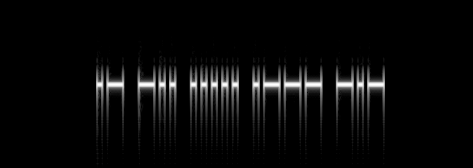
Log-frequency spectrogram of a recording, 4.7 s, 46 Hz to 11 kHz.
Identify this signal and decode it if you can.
Morse code, heard as a keyed tone, about 22 wpm, 700 Hz. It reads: AD5JK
